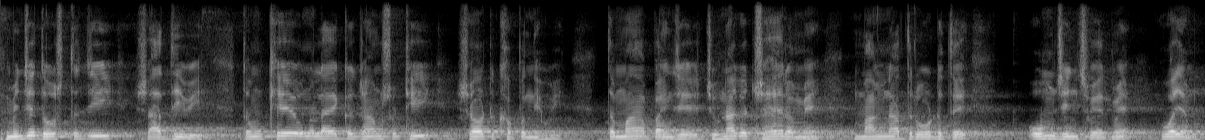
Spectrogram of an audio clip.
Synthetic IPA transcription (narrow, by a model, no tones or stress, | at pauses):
mɪ̃ɪ̃ɲd͡ʑed̪oːst̪d͡ʑi | ʃaːd̪ʱiɦʊiːt̪ɐmũːkʰeʊnəlaːɪekd͡ʑaːmsʊʈʰi | ʃəːʈkʰəpəniɦuiː | t̪ɐmãpə̃ɦɪ̃ɲd͡ʑed͡ʑʱʊnaːɡəɖʃəɦɛɾəmẽmãːŋnaːt̪ɾoːɖt̪e | ʊmd͡ʑiːnsʋeːɾmẽ | ʋəjəm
